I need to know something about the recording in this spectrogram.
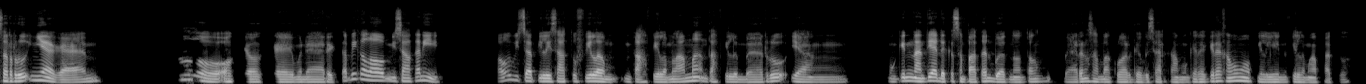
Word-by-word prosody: serunya 165 +5 +4
kan. 110 +3 +1 0.9
Oh 185 -11 0 0.2
oke - - -15 0.2
oke 120 - -8 0.2
menarik 115 -1 -1
tapi 245 - -2
kalo 220 -4 +4 0.2
misalkan 155 +3 0
nih, 145 - +1 0.6
kamu - - -5
bisa 165 -4 +3
pilih 145 -1 +4
1 135 +2 -1
film 140 -4 +6 0.2
entah 115 -2 -2
film 120 -1 +1
lama 150 +7 +2
entah 125 -3 -4
film 120 -2 -1
baru 115 +6 -1 0.2
yang, 115 -2 -1 0.7
mungkin 135 +5 0
nanti 145 +4 +5
ada 135 - +4
kesempatan 135 +1 +1
buat 120 -2 +3
nonton 125 +4 -4 0.2
bareng 120 +4 -2
sama 120 -3 -2
keluarga 115 0 -2
besar 110 0 -4
kamu 110 -1 -3
kira-kira 120 +5 -1
kamu 155 +3 +2
mau 150 - +1
pilihin 115 -1 -1
film 110 -3 -2
apa - - -11
tuh? 110 +4 -17
125 Hz, 175 wpm, -25 LUFS, 115-150 Hz, 0.9 s, film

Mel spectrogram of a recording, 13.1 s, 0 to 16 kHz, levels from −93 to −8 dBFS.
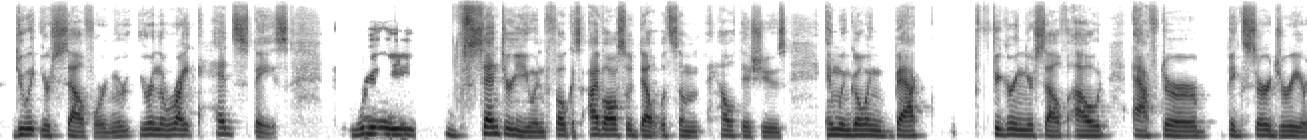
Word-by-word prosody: do 155 0 +3
it 150 -1 -1
yourself 125 -3 0
or 105 +1 -4
you're 120 +4 -6
you're 150 0 -1
in 150 - +1
the 145 - 0
right 140 -1 +2 0.2
headspace, 160 - -2 0.7
really 155 -2 +3 0.4
center 175 +3 +5
you 115 -5 0
in 110 - -1
focus. 140 +5 -2
I've 155 0 +4
also 145 0 +4
dealt 125 -1 +2
with 140 - -5
some 120 -3 -4
health 130 -2 -3
issues. 110 -2 -4 0.4
And 145 0 +1
when 140 - +3
going 140 -2 +2
back 125 +2 +2 0.7
figuring 150 -3 +1
yourself 130 -3 0
out 125 0 +2 0.3
after 125 -2 0 0.2
big 130 -3 -2
surgery 125 -2 +1
or 110 - -2
130 Hz, 150 wpm, -25 LUFS, 120-145 Hz, 0.7 s, center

